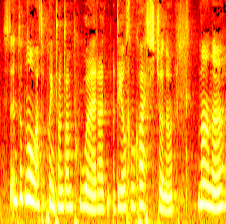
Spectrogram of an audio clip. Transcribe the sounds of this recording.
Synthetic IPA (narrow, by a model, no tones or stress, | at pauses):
sdəndoːdnoːlˠatʰəpʰʊjntʰamdampʰuɛɾaadeːlˠχəmkʰw̥ɛstjɔna | mana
